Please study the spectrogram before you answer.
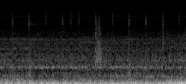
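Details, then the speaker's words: Ford F-150 at idle after replacing one coil pack: low rumble with faint uneven ticking and slight stumble, hesitation remains; still runs rough without engine light, disconnecting that coil changes nothing; misfire cause unresolved. "well bad news i didn't fix the problem so even though my service engine light's not on it's still running rough"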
